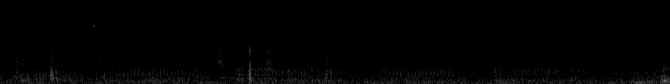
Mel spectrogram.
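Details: Quiet, continuous low purr from a male domestic shorthair cat up for adoption, FIV positive and meant to live indoors only; an even rumble with a few small clicks and taps.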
